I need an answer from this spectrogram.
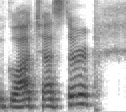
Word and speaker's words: Gloucester: it I'm switching campaigns and I'm moving to glester and he said you first got to learn the how to pronounce the name so here I am 30 years later I live in Gloucester Massachusetts and um began working with fishing communities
